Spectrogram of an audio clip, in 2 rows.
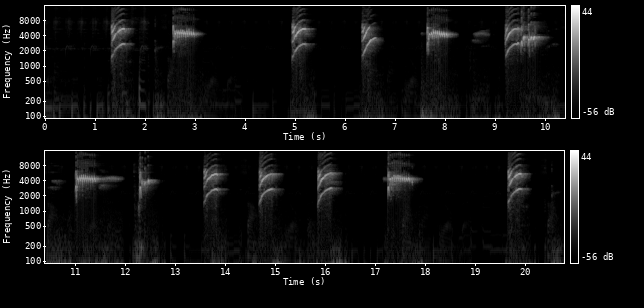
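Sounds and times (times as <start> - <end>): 
female canary calling with sharp sweeping chirps and buzzy notes: 0.0 - 20.7.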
